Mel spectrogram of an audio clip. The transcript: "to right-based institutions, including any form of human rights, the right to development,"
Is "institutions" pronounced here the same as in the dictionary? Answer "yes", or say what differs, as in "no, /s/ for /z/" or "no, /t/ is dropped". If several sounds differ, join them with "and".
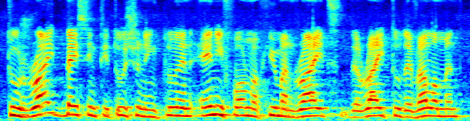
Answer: no, /z/ is dropped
